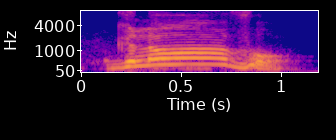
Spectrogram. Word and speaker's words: Glovo: Glovo. G-Glovo. G-L-O, Verona, Otranto.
